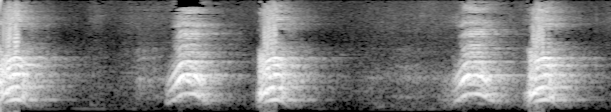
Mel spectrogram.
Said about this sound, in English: It's so silly, that bark. It's very high.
